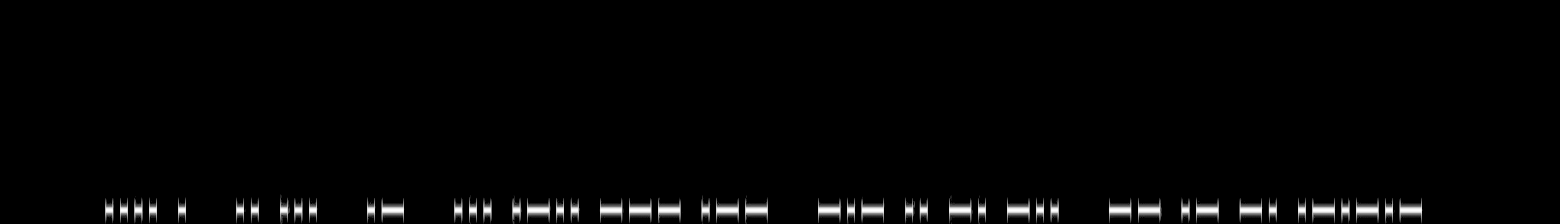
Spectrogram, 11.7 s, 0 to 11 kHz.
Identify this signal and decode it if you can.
Morse code, heard as a keyed tone, about 22 wpm, 700 Hz. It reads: HE IS A SLOW KIND MAN.
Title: Sentences from Top 1000 Words - Review Part 2 - 22wpm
